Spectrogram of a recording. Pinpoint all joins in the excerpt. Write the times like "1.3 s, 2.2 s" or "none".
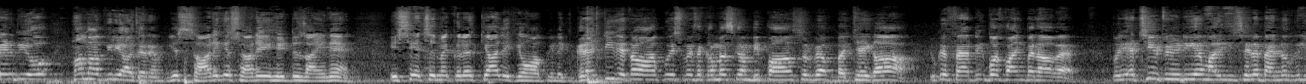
1.6 s, 5.6 s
